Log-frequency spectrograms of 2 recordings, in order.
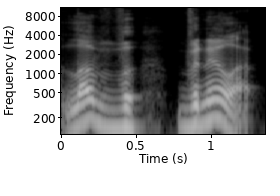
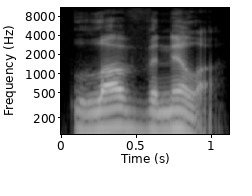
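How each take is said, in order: First: The V sound is said twice, separately. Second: One shared V sound links the words. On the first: The speaker calls it wrong. "Why would I want to say love vanilla" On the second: The speaker calls it right. "We want to share the V"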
